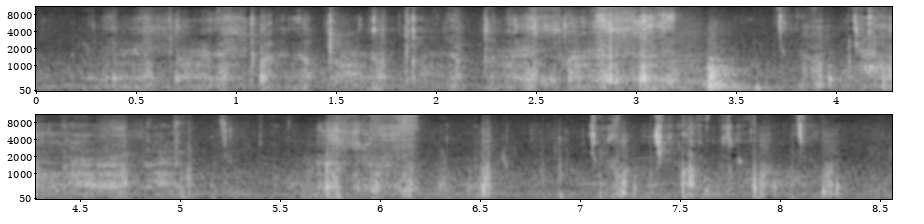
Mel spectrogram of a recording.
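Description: Close-miked chewing of crisp pickled bamboo shoot strips: wet crunching and mouth clicks, busiest about three seconds in.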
